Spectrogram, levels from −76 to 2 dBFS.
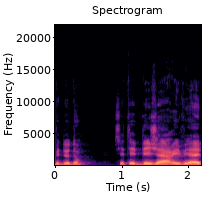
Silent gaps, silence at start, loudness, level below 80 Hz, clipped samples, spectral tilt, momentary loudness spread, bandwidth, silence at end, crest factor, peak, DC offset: none; 0 s; -20 LUFS; -64 dBFS; under 0.1%; -6.5 dB/octave; 15 LU; 14 kHz; 0 s; 16 dB; -4 dBFS; under 0.1%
